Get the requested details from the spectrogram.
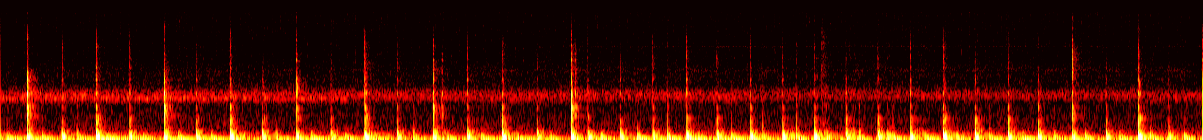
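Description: Fingertips and nails tap on the carved side and back of a large, solid carved wooden bear figurine. The taps come quickly and somewhat unevenly, each one a short, dry, low knock with a bright click on top that dies away almost at once. A faint steady hum sits underneath throughout.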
